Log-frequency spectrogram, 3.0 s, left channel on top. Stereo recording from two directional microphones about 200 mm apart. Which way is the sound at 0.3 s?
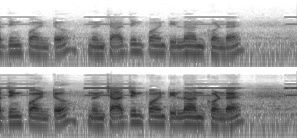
10° right (ahead or behind).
